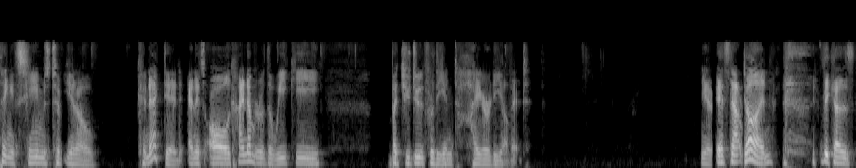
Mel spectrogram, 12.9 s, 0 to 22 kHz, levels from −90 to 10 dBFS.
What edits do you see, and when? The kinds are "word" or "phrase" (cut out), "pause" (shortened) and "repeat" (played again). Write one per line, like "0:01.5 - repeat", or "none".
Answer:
0:00.9 - word
0:03.5 - word
0:03.8 - word
0:06.4 - word
0:10.7 - word
0:11.1 - word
